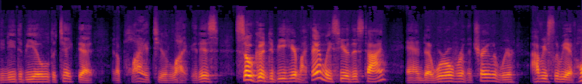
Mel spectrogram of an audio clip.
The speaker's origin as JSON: {"language": "English", "region": "Indiana", "country": "United States", "said": "we're from Northwest Indiana, Chicago area. I grew up, and amen, I'm a Cubs fan"}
